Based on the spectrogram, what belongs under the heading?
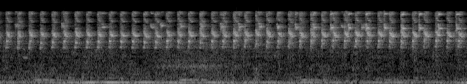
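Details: Lovebird giving ngekek in the konslet style: a long, unbroken, high-pitched chattering trill of rapid, evenly repeated shrill notes that runs without pause through the whole stretch, with faint low hum underneath.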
